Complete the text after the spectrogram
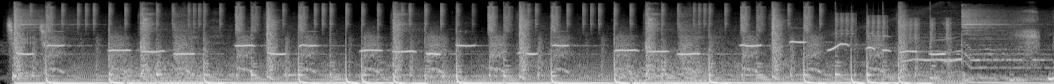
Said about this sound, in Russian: хватит свистеть. Хватит свистеть.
